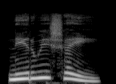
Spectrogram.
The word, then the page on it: ನಿರ್ವಿಷಯ: nirviṣaya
